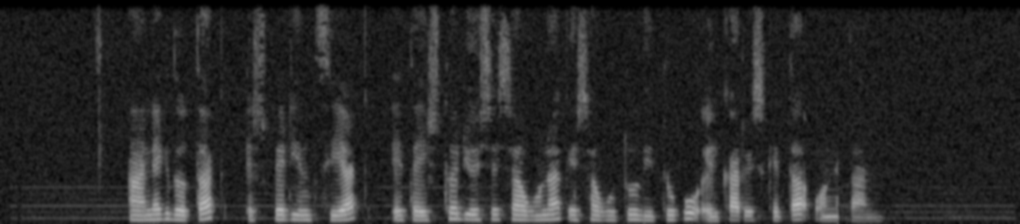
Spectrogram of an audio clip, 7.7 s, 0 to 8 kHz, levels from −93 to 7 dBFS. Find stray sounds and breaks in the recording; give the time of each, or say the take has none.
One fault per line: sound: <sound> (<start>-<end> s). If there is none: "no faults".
sound: dropout (6.3-6.4 s)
